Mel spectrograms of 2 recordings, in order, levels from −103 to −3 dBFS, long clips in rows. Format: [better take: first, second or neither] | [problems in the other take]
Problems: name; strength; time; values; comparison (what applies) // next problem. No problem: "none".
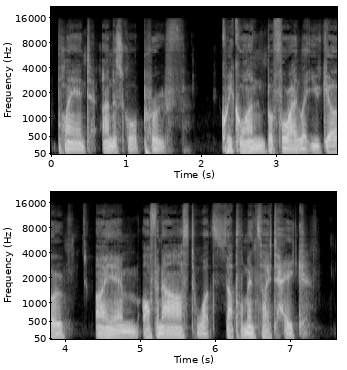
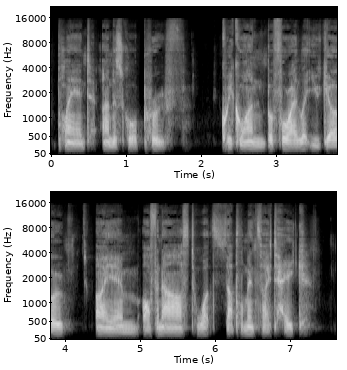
first | thin; somewhat; fading below 350 Hz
